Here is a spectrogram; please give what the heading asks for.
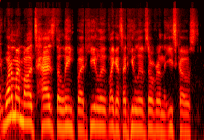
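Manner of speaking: normal talking voice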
